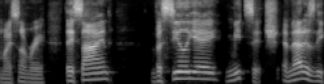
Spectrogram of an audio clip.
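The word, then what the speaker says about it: Mićić: It's like Mitsic is the way it was phonetically pronounced, but I'm not. I'm gonna say Micic, like Micic. Yeah, right. Mitsich.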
